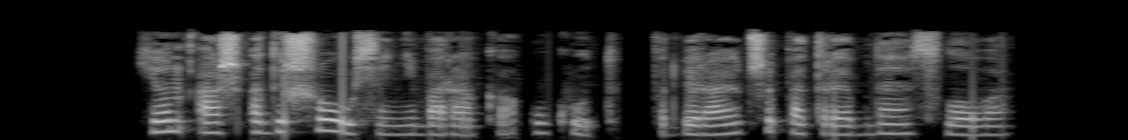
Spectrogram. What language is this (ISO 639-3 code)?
bel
